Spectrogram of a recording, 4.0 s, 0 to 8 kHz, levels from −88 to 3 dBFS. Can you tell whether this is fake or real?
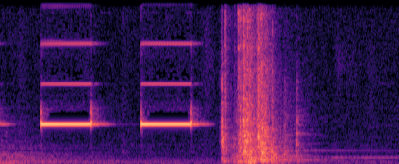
real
